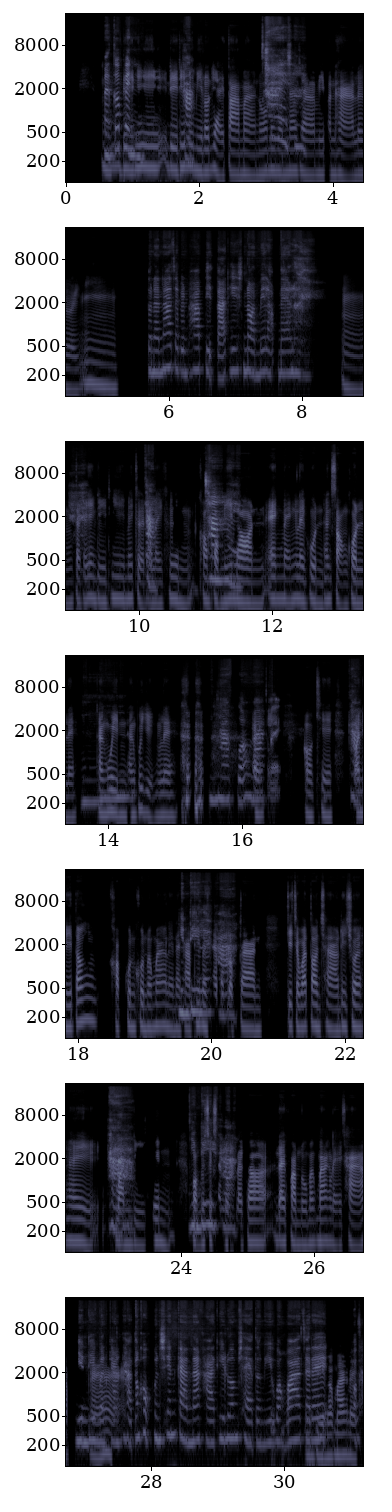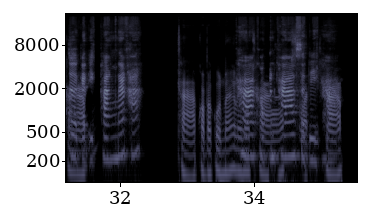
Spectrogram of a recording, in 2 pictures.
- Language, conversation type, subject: Thai, unstructured, กิจวัตรตอนเช้าของคุณช่วยทำให้วันของคุณดีขึ้นได้อย่างไรบ้าง?
- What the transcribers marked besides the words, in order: laughing while speaking: "เลย"; laugh; tapping; other background noise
